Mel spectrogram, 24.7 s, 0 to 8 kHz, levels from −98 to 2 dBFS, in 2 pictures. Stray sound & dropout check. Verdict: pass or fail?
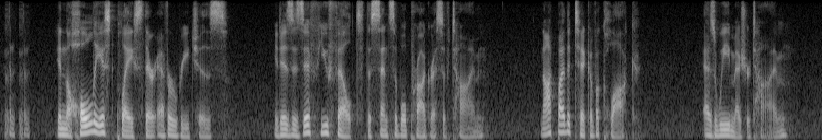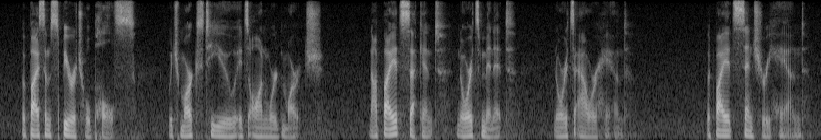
fail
